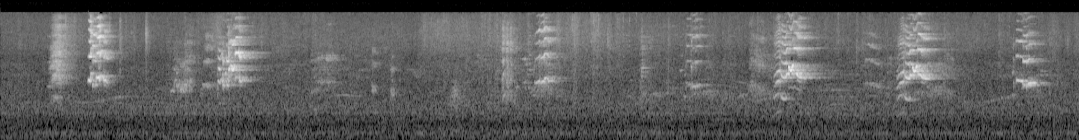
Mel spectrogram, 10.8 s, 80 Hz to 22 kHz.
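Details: Musk lorikeets in Hunters Hill, a leafy Sydney suburb in Australia, late November to early December 2020: short shrill screeches in scattered bursts, about eight over eleven seconds, some doubled, over a steady low background hum.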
